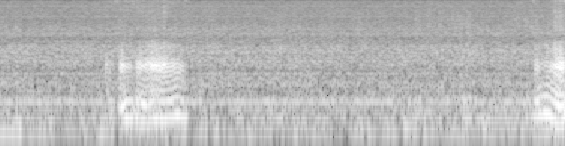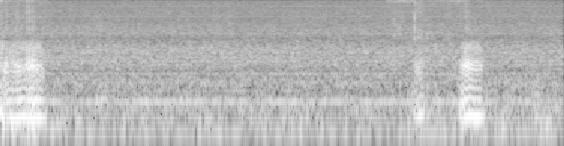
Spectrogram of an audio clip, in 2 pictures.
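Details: Snoring in a male sleeper: three soft rumbling snores, each about a third of a second long, repeating irregularly over steady low room hum.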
